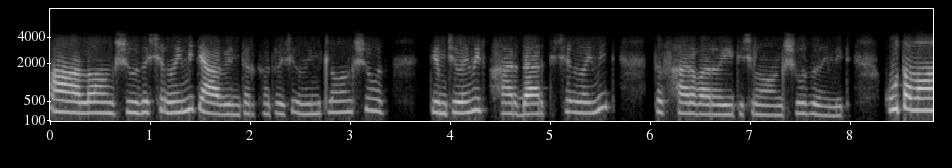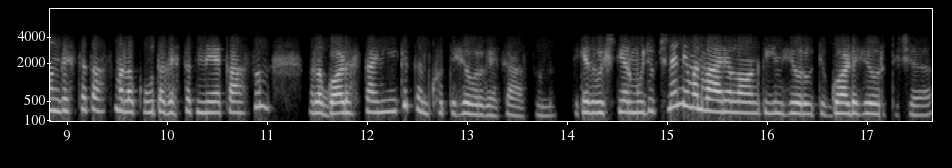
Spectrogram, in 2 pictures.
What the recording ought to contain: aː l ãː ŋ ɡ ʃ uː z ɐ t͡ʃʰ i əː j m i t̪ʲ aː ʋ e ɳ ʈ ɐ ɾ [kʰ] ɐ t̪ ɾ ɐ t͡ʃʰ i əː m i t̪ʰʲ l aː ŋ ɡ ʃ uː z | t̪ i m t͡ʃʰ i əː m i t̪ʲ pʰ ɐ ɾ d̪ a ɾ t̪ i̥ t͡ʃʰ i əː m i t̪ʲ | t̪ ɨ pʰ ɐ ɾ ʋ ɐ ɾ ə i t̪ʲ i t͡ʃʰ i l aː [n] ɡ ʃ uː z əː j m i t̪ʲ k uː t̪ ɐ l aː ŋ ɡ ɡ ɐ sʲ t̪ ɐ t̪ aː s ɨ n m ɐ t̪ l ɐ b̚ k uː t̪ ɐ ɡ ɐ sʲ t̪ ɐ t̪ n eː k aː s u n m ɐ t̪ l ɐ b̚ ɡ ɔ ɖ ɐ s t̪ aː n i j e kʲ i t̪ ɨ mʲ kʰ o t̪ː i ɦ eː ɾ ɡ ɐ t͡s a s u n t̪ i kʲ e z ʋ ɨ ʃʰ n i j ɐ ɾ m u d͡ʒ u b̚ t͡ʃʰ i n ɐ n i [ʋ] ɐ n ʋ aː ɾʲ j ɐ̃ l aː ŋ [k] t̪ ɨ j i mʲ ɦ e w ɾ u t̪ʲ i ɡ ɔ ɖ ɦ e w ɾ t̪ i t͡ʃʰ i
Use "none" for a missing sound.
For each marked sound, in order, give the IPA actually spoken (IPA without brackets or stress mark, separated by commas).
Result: kʰ, ŋ, ʋ, ɡ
